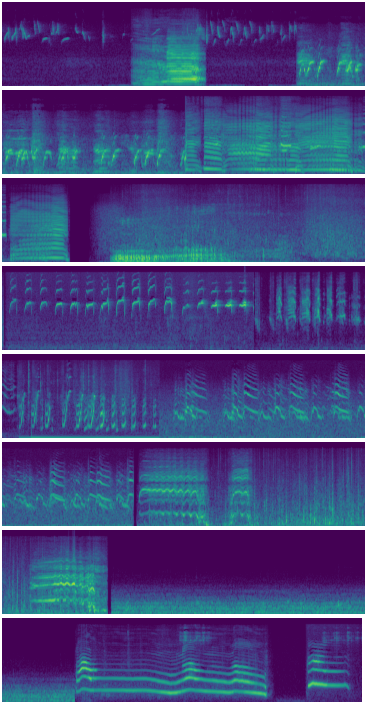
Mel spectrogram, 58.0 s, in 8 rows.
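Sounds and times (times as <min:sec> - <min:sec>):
repeated animal calls: 0:05.9 - 0:15.9
horse whinnying: 0:39.0 - 0:41.4, 0:44.1 - 0:45.7.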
